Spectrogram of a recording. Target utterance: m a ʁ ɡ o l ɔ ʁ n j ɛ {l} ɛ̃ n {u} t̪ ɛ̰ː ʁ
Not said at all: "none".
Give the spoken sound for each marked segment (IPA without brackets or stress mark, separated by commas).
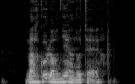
none, o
